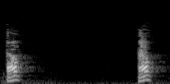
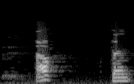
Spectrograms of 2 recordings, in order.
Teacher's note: أق ينقفل مخرجها انقفالا تاما، فهي حرف مجهور ليست من حروف الهمس، وهي حرف شديد لأنها من حروف أجد قطن بكت أجد قطن.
